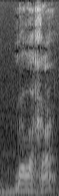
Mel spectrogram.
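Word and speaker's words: Мелаха (מלאכה): Само слово Малаха оно пишется вот таким образом. Это мем. Мем ламед алеф кав эй. Мелаха. И это слово, оно общее, имеет общее со словом малах.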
